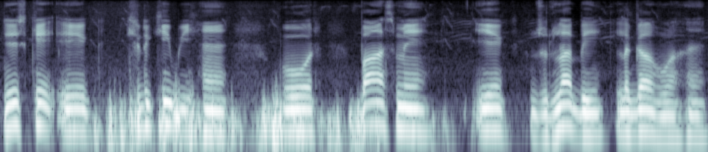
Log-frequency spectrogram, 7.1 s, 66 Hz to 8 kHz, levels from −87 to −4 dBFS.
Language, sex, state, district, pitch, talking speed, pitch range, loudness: Hindi, male, Rajasthan, Bikaner, 125 Hz, 120 wpm, 120-145 Hz, -14 LUFS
